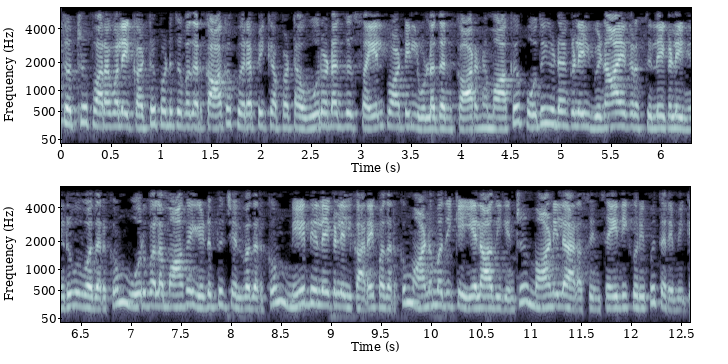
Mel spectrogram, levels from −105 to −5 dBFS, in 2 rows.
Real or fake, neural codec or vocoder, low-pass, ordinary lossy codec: real; none; 5.4 kHz; none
